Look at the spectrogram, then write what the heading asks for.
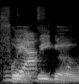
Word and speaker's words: Feuerriegel: But it also as well in Germany, it's a German name, or Prussian when it goes back like to Prussian days pre-Germany. They pronounce it differently. It's like Feuerriegel or something like that.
